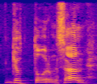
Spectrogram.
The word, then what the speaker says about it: Guttormsen: Hur uttalar man, uttalar man efternamnet? – Guttormsen.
